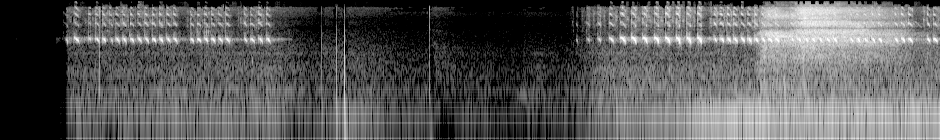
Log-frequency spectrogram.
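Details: A cricket sings by rubbing its wings, giving bright, high, pulsed chirps about four a second, breaking off briefly before resuming over a steady low hum and rising background hiss.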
